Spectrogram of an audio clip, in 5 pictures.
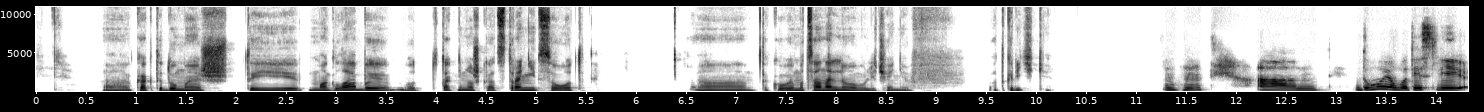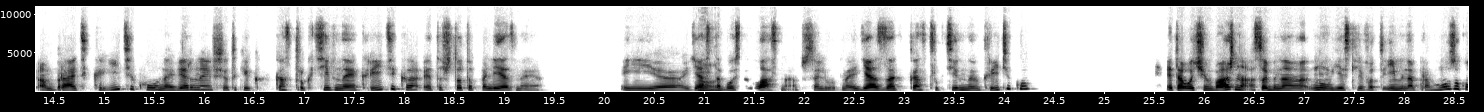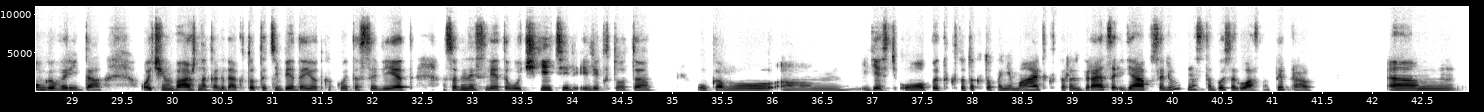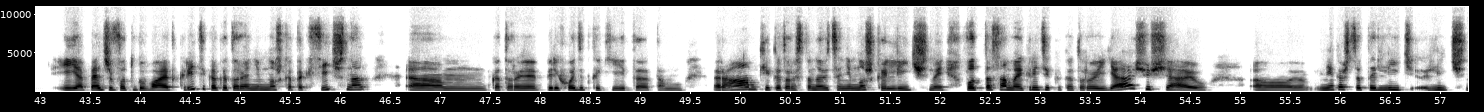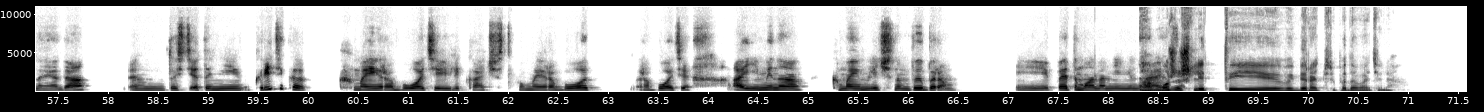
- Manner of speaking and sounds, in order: tapping
- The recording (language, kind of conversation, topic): Russian, advice, Как вы справляетесь со страхом критики вашего творчества или хобби?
